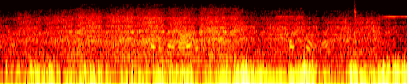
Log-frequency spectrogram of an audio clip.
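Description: City street noise: a continuous low rumble with faint voices of passers-by.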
